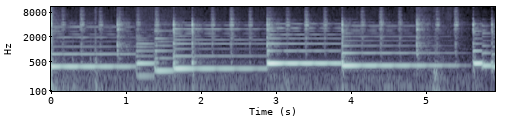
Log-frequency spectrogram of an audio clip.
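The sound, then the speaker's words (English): A slow blues tune: a long, sustained lead melody glides between a few held notes over a steady tap of light percussion, with no voices. “Maybe it's been a tough day. A little blues.”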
